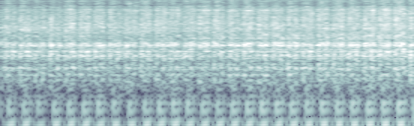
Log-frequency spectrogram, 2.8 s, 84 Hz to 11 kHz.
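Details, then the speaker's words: 1979 Honda XR500 single, freshly fully rebuilt, idling after noisy top end was fixed: even steady thump, no ticking left, slight mechanical clatter, judged ready to ride; normal idle. "The valve sound is gone, though. All right, I think this thing's ready to rip."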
